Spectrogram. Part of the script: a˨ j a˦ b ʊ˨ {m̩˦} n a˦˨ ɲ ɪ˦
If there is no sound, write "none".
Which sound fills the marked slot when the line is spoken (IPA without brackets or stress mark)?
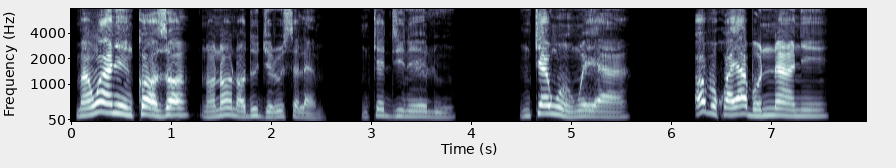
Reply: n̩˦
